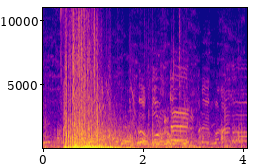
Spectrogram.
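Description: Black powder muskets fire in a volley in the pike-and-shot battle game Total War Shogun 2, a loud ragged crackle of shots that trails into scattered battle noise, with voices and cries mixed in.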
